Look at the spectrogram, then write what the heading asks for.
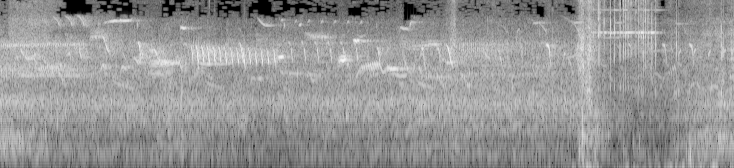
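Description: Birds chirping and singing, with short calls and a fast trill, over a steady outdoor noise background. A brief sharp knock comes about four and a half seconds in.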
